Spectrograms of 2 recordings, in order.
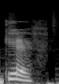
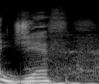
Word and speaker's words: GIF: of all more importantly it's pronounced gift okay if you're calling a jiff I don't know what to tell you there must be something wrong with you are you straight-up loco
